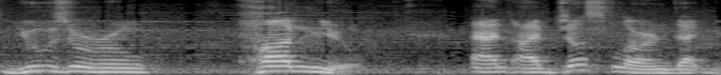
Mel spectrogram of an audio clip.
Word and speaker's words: Yuzuru Hanyu: mispronounced one other name yuzuru Hanyu is what I said but it's user room Han you and I've just learned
